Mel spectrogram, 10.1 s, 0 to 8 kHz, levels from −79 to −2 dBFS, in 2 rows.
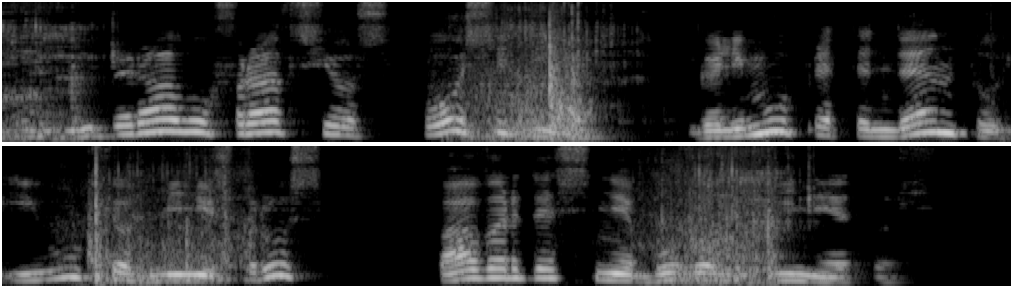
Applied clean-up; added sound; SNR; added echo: classical method log-MMSE.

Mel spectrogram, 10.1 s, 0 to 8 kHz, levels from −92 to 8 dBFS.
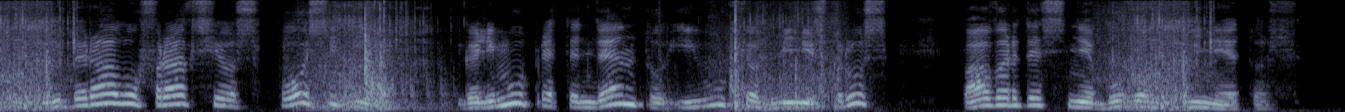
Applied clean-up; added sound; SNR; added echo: none; Sliding door / Wood; 10 dB; none.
